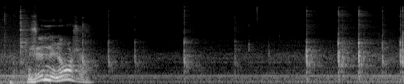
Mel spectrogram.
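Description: A metal spoon clinks against a glass bowl as it stirs.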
